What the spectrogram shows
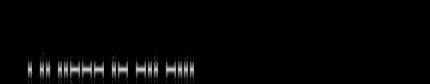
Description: Morse code, heard as a keyed tone, about 40 wpm, 700 Hz. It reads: EI2ADB
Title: DXCC-100 Call Signs - 6 Characters - Repeated 3x - 40wpm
